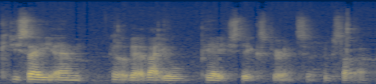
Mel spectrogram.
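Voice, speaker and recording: A man's voice: lowish voice, fairly even intonation, fast talker, vocal fry. A man hosting an interview series, asking questions with lots of ums and uhs. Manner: hesitant, many ums and uhs. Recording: echoey room, faint noise.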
